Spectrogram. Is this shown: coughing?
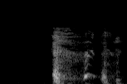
yes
